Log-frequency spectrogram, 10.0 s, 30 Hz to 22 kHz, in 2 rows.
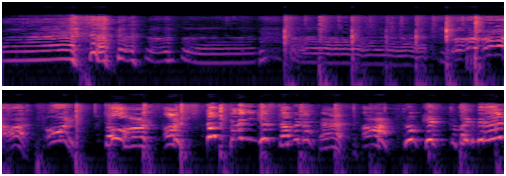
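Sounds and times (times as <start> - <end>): sharp clicks and taps: 2.8 - 8.8
man wailing: 2.9 - 9.0.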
